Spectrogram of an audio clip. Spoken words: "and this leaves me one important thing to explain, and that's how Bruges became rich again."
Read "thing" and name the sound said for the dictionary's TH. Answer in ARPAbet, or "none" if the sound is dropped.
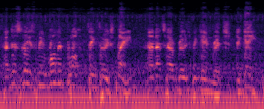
TH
